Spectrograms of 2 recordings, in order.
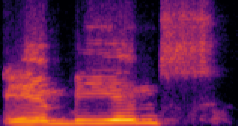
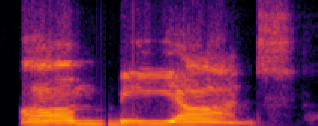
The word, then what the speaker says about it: ambiance: Yeah, it's two ways you can go. You can say a magical ambience, Okay. or you can go with like the fancier ambiance.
